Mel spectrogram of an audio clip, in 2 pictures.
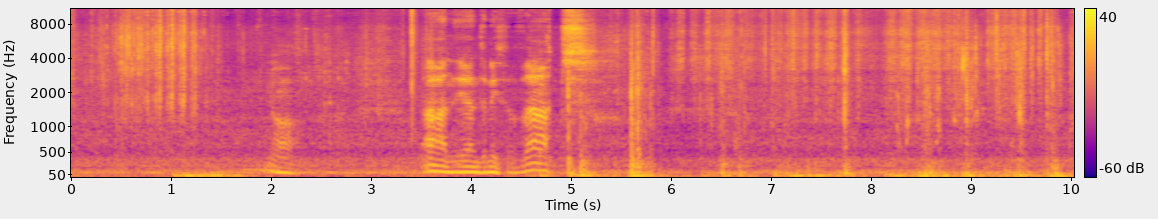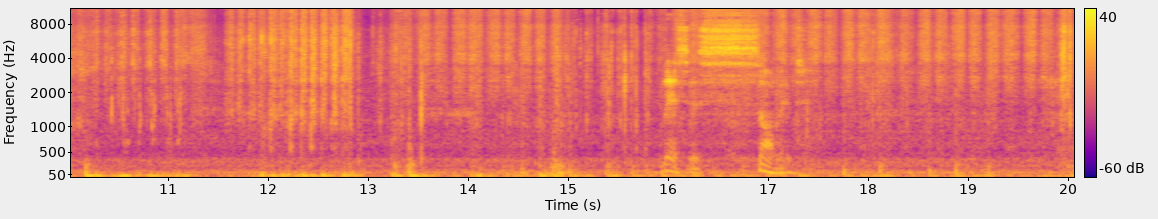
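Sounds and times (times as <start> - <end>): stiff brush scrubbing mud: 6.0 - 20.0.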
